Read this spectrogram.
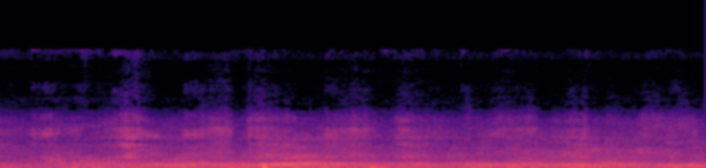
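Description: Distant voices murmur faintly in a large echoing hall.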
